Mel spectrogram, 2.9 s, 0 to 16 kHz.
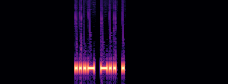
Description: Morse code, heard as a keyed tone, about 48 wpm, 700 Hz. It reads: VDE
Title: USA Call Sign Postfixes - 3 Letters 45wpm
